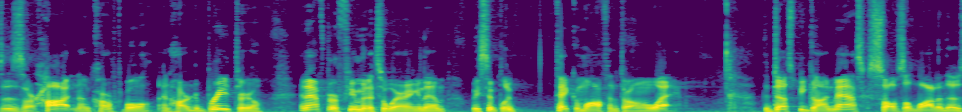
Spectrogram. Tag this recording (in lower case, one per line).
speech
